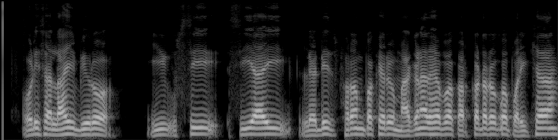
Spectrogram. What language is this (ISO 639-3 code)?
ori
